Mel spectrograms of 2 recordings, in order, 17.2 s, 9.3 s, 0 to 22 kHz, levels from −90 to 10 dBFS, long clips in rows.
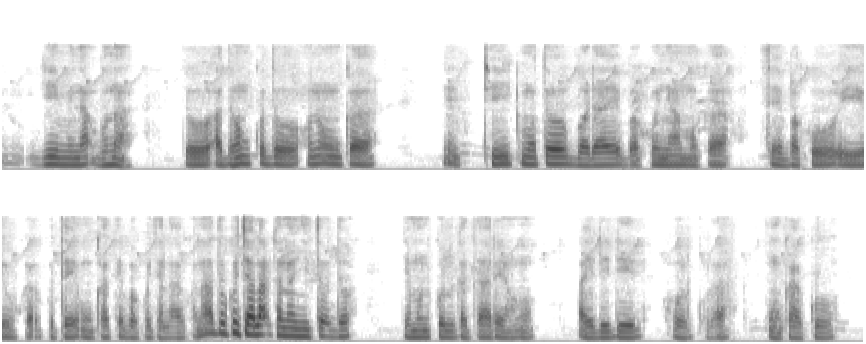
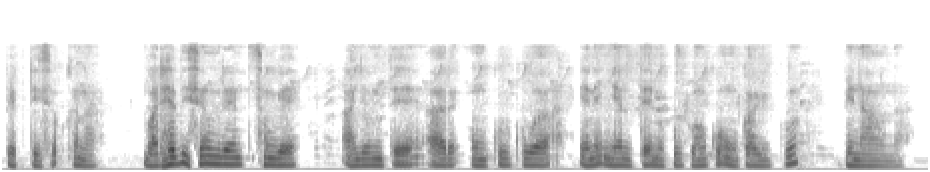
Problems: background sounds at intervals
